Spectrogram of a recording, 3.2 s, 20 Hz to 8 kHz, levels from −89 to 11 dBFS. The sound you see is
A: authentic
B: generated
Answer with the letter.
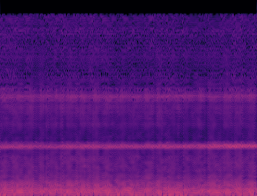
B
